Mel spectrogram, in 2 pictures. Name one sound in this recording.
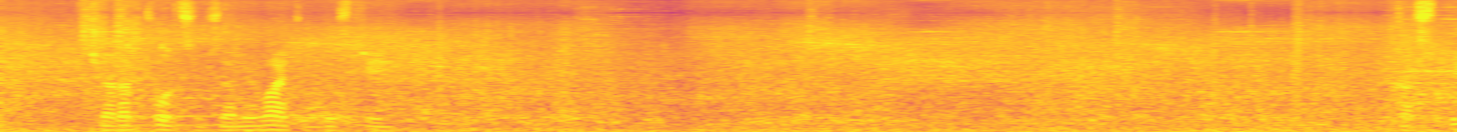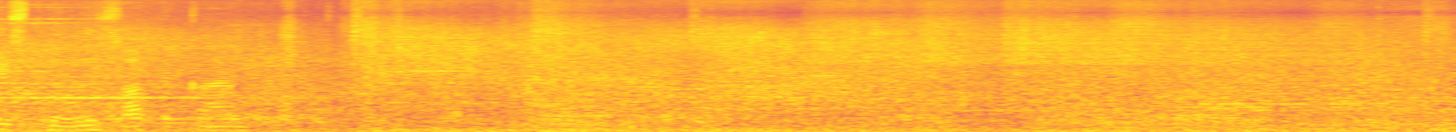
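Magic spells whoosh and crackle during a fantasy battle.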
